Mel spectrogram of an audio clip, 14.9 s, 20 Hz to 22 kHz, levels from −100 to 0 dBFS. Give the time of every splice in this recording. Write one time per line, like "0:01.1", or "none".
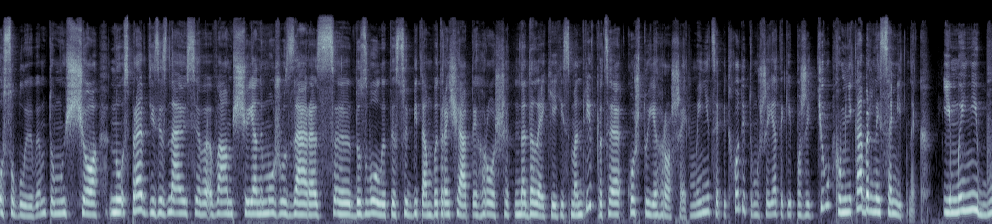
0:09.0
0:10.3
